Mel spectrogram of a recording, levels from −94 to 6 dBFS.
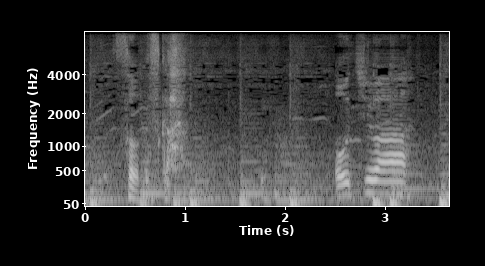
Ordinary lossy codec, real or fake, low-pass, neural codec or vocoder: none; real; none; none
